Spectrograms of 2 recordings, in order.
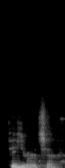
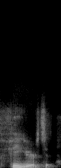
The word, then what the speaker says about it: figurative: listen figurative all right notice that in this case the the accent is here figure itself bigger right figure itself like this like as if you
